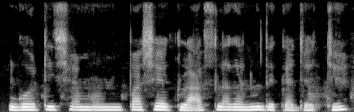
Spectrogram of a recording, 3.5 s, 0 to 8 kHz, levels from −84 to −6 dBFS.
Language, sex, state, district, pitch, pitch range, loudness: Bengali, female, Assam, Hailakandi, 195 Hz, 190-205 Hz, -14 LUFS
